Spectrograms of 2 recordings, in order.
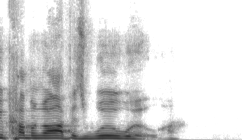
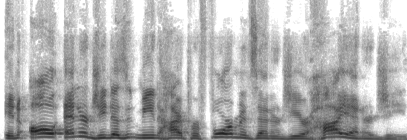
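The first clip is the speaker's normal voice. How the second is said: normal talking voice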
